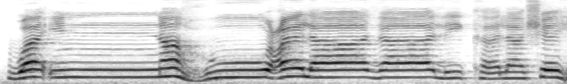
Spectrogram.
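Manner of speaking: slow, melodic tajweed reading of the whole verse; full verse recitation. Shown as a demonstration. Teacher reciting the complete verse for students, slow melodic tilawat. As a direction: chant the verse slowly, every rule applied. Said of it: "آیا مبارکہ کو پورا پڑھ کے دیکھ لیتے ہیں".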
